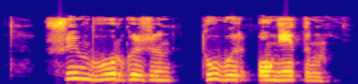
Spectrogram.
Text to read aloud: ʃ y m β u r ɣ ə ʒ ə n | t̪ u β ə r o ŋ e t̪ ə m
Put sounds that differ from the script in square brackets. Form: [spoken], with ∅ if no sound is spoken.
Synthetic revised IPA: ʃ y m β u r ɣ ə ʒ ə n | t̪ u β ə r o ŋ e t̪ ə m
